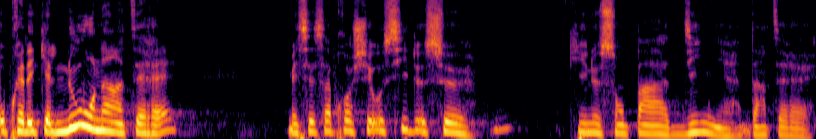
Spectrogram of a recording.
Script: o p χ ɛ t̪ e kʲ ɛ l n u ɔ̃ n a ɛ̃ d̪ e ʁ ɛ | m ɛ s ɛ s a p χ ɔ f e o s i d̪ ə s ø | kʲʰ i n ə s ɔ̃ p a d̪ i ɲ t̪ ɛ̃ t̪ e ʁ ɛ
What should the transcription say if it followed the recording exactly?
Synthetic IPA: o p χ ɛ d̪ e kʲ ɛ l n u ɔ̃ n a ɛ̃ t̪ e ʁ ɛ | m ɛ s ɛ s a p χ ɔ ʃ e o s i d̪ ə s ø | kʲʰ i n ə s ɔ̃ p a d̪ i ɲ d̪ ɛ̃ t̪ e ʁ ɛ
